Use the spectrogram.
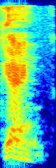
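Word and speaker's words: gangue: OES gang spelling G and G E but pronounced gang impurities associated with or in the form of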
